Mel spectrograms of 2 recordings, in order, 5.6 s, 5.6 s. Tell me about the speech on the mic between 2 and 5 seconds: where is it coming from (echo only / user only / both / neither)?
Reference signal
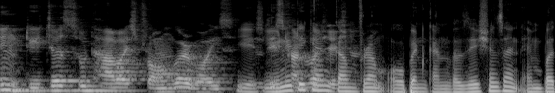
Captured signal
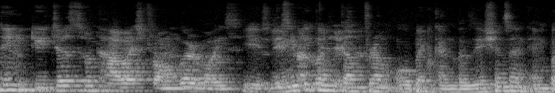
echo only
